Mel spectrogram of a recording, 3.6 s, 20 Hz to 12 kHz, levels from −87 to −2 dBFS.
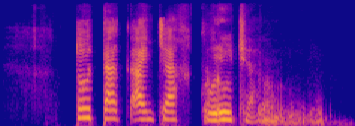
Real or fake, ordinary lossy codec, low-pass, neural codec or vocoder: fake; AAC, 48 kbps; 10.8 kHz; codec, 24 kHz, 1.5 kbps, HILCodec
